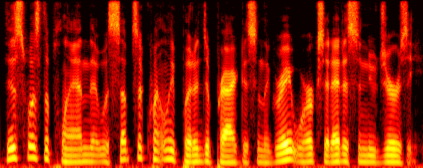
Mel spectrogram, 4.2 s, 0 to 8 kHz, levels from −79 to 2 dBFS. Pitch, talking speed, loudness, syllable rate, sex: 130 Hz, 255 wpm, -19 LUFS, 6.6 syllables/s, male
